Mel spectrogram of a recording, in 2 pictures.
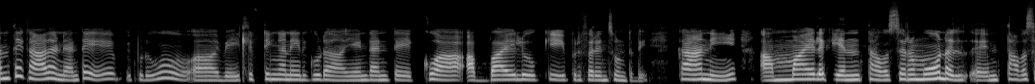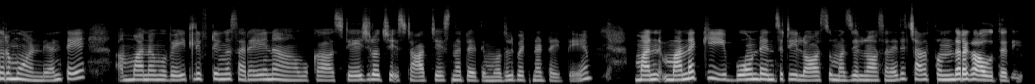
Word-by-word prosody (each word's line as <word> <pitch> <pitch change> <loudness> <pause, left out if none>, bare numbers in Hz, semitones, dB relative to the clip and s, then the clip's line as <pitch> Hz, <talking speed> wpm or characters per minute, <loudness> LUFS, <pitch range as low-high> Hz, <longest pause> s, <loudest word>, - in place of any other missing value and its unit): అంతే 280 +9 0
కాదండి. 245 -2 +2
అంటే 275 +7 -3 0.4
ఇప్పుడు 210 -1 -10 0.5
ఆహ్, 195 0 -2
వెయిట్ 190 +2 -5
లిఫ్టింగ్ 235 0 -3
అనేది 220 -1 -2
కూడా 220 -2 -2 0.2
ఏంటంటే, 205 +1 -3
ఎక్కువ 240 +6 -3 0.4
అబ్బాయిలుకి 220 +4 -1 0.2
ప్రిఫరెన్స్ 200 -1 -5
ఉంటది. 170 -4 -10 0.4
కానీ 235 -3 +4 0.5
అమ్మాయిలకి 235 +3 +2
ఎంత 215 +2 -1
అవసరమో 235 +3 +3
నలత్ 210 -4 0 0.2
ఎంత 210 +4 -5
అవసరమో 255 +2 +3
అండి. 185 0 -5
అంటే 245 +4 -1 0.6
మనము 220 0 +1
వెయిట్ 215 +4 -2
లిఫ్టింగ్ 245 0 -1
సరైన 225 +2 0 0.3
ఒక 195 0 -4
స్టేజ్‌లో 215 +2 0
చే - - -2
స్టార్ట్ 185 -1 -2
చేసినట్లయితే 200 -2 -3
మొదలు 195 +4 -4
పెట్టినట్లయితే, 185 -5 -7 0.6
మన్ 215 +2 +7 0.2
మనకి 280 +4 +4 0.2
bone 235 +2 +5
density 235 0 0
loss 195 +3 0
,muscle 205 +1 -1
loss 195 0 -2
అనేది 230 +7 -2
చాలా 230 0 +2
తొందరగా 240 +2 +7
అవుతది. 180 -4 -3
215 Hz, 130 wpm, -23 LUFS, 200-235 Hz, 0.6 s, మన్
